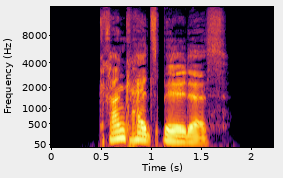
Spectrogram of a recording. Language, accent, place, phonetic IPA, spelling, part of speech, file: German, Germany, Berlin, [ˈkʁaŋkhaɪ̯t͡sˌbɪldəs], Krankheitsbildes, noun, De-Krankheitsbildes.ogg
- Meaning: genitive singular of Krankheitsbild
